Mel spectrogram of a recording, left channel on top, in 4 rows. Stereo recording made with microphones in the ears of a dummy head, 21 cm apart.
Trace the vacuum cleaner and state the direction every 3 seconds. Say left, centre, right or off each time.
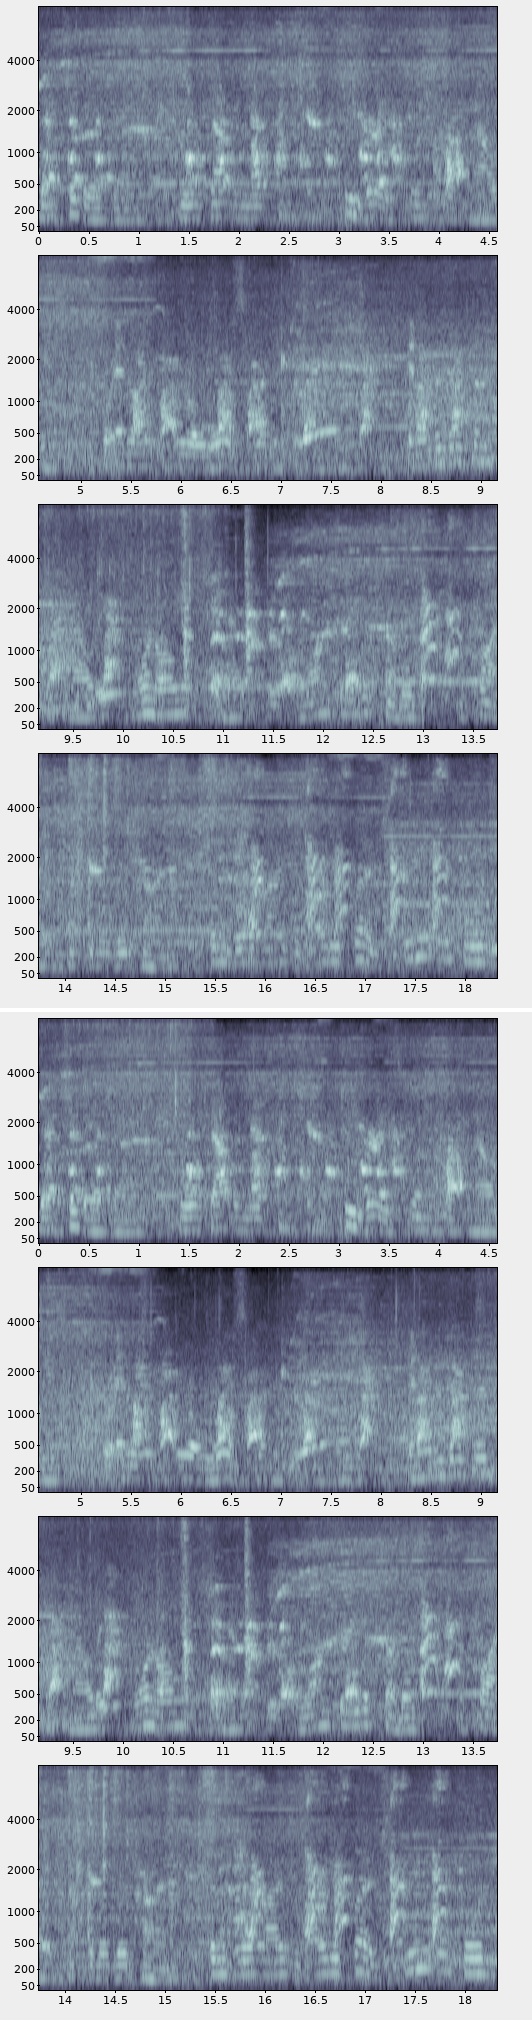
left, left, left, centre, centre, left.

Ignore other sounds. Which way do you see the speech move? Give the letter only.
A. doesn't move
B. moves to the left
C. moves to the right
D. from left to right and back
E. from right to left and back
E.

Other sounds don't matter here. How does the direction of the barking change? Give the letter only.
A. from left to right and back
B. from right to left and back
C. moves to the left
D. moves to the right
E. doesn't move
D.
